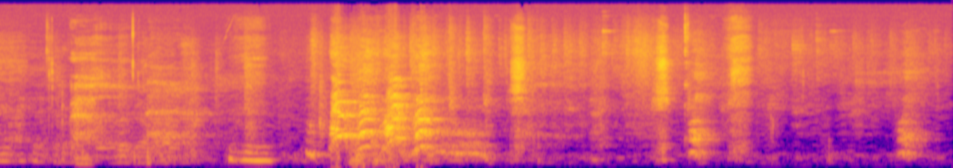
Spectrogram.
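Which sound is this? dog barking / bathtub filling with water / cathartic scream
dog barking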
